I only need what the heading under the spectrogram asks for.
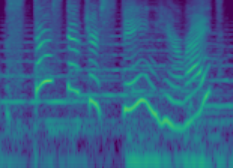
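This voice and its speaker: Tiny perky anime fairy, super high squeaky kid voice, swoopy, loud music behind. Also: female voice, huge pitch swings, takes it slowly, heavily acted. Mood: chatty, curious. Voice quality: squeaky, childlike. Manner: perky, speaks of self in third person. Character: small excitable female fairy companion, childlike and chatty. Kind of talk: anime game voice acting.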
